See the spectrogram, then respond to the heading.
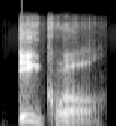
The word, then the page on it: equal: British English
